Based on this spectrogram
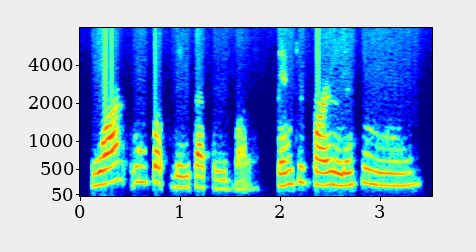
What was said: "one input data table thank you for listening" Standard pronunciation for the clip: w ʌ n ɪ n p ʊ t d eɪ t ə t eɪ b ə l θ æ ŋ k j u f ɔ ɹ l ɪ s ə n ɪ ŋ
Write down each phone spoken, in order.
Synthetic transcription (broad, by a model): w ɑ n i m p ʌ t d eɪ t ə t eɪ b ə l t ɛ ŋ k j u f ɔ ɹ l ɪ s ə n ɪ ŋ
